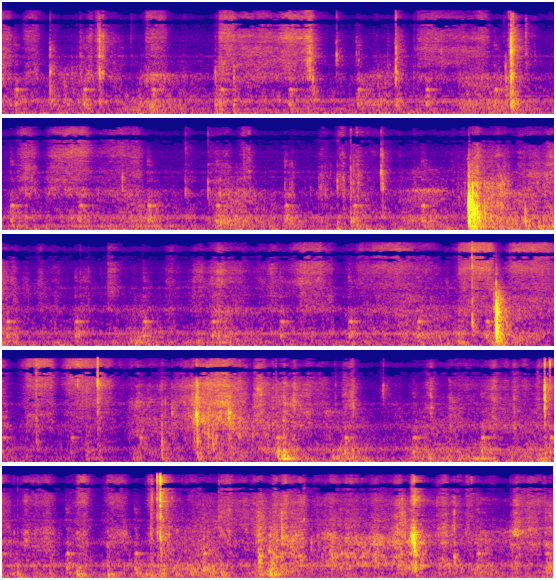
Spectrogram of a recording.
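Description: Faint rustling and rubbing of cardstock as it is folded and creased by hand along its score lines, with a few sharp light ticks spaced through it.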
